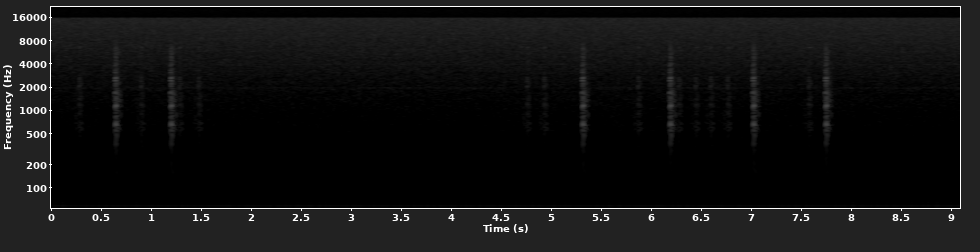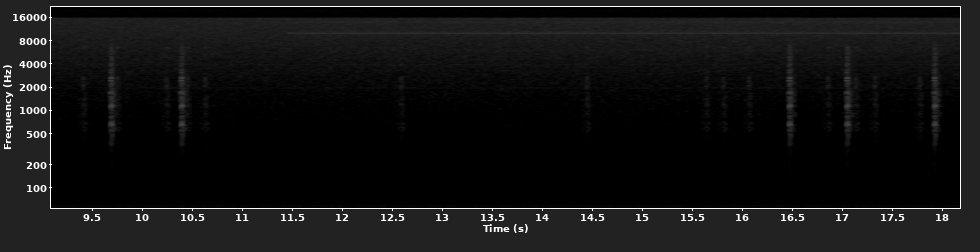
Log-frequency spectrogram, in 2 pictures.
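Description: Short soft clicks sound now and then as menu items are picked.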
